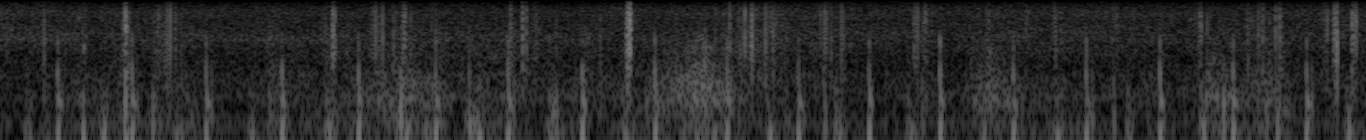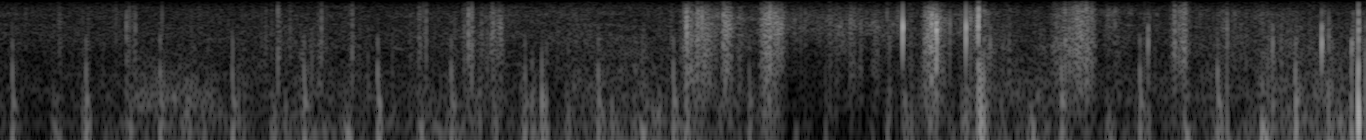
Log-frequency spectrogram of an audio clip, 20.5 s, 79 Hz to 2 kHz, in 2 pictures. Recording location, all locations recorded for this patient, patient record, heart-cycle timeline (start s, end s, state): aortic valve (AV)
aortic valve (AV)+pulmonary valve (PV)+tricuspid valve (TV)+mitral valve (MV)
#Age: Child
#Sex: Female
#Height: 124.0 cm
#Weight: 21.3 kg
#Pregnancy status: False
#Murmur: Absent
#Murmur locations: nan
#Most audible location: nan
#Systolic murmur timing: nan
#Systolic murmur shape: nan
#Systolic murmur grading: nan
#Systolic murmur pitch: nan
#Systolic murmur quality: nan
#Diastolic murmur timing: nan
#Diastolic murmur shape: nan
#Diastolic murmur grading: nan
#Diastolic murmur pitch: nan
#Diastolic murmur quality: nan
#Outcome: Normal
#Campaign: 2015 screening campaign
0.00	1.28	unannotated
1.28	1.42	S1
1.42	1.52	systole
1.52	1.64	S2
1.64	1.83	diastole
1.83	1.98	S1
1.98	2.06	systole
2.06	2.20	S2
2.20	2.44	diastole
2.44	2.54	S1
2.54	2.66	systole
2.66	2.78	S2
2.78	2.98	diastole
2.98	3.14	S1
3.14	3.22	systole
3.22	3.34	S2
3.34	3.52	diastole
3.52	3.66	S1
3.66	3.76	systole
3.76	3.90	S2
3.90	4.10	diastole
4.10	4.22	S1
4.22	4.32	systole
4.32	4.44	S2
4.44	4.66	diastole
4.66	4.80	S1
4.80	4.88	systole
4.88	5.00	S2
5.00	5.20	diastole
5.20	5.32	S1
5.32	5.42	systole
5.42	5.54	S2
5.54	5.74	diastole
5.74	5.86	S1
5.86	5.94	systole
5.94	6.08	S2
6.08	6.26	diastole
6.26	6.38	S1
6.38	6.50	systole
6.50	6.60	S2
6.60	6.80	diastole
6.80	6.90	S1
6.90	7.00	systole
7.00	7.14	S2
7.14	7.34	diastole
7.34	7.46	S1
7.46	7.56	systole
7.56	7.68	S2
7.68	7.90	diastole
7.90	8.00	S1
8.00	8.10	systole
8.10	8.24	S2
8.24	8.44	diastole
8.44	8.56	S1
8.56	8.68	systole
8.68	8.78	S2
8.78	9.00	diastole
9.00	9.10	S1
9.10	9.22	systole
9.22	9.34	S2
9.34	9.54	diastole
9.54	9.66	S1
9.66	9.78	systole
9.78	9.90	S2
9.90	10.10	diastole
10.10	10.18	S1
10.18	10.32	systole
10.32	10.42	S2
10.42	10.64	diastole
10.64	10.72	S1
10.72	10.88	systole
10.88	10.98	S2
10.98	11.20	diastole
11.20	11.32	S1
11.32	11.42	systole
11.42	11.54	S2
11.54	11.72	diastole
11.72	11.84	S1
11.84	11.94	systole
11.94	12.08	S2
12.08	12.28	diastole
12.28	12.38	S1
12.38	12.48	systole
12.48	12.62	S2
12.62	12.82	diastole
12.82	12.94	S1
12.94	13.06	systole
13.06	13.16	S2
13.16	13.38	diastole
13.38	13.48	S1
13.48	13.60	systole
13.60	13.72	S2
13.72	13.94	diastole
13.94	14.04	S1
14.04	20.50	unannotated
